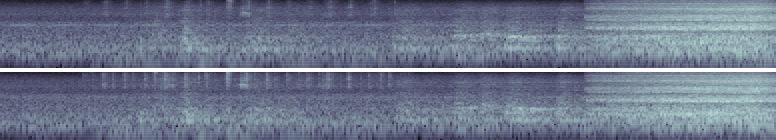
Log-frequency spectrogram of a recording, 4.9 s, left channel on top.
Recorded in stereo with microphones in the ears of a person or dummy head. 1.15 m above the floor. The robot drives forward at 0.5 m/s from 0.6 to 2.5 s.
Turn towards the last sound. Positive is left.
turn(degrees=50)  # may be behind; listen again after turning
